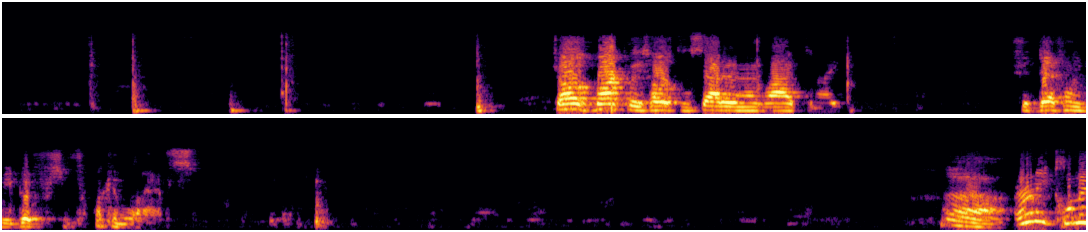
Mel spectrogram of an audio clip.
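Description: Cards click and rustle as a man handles them.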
